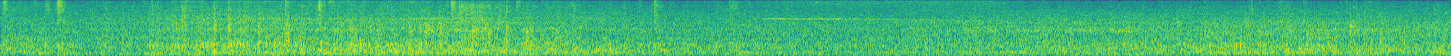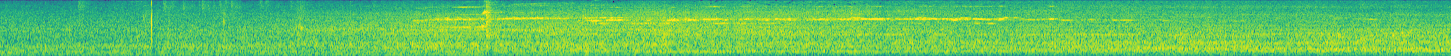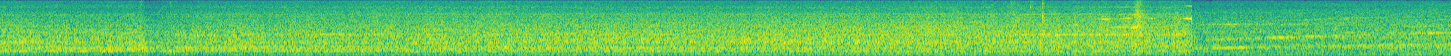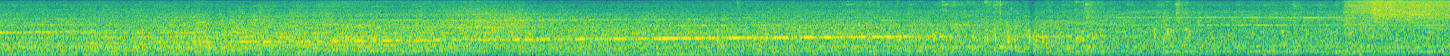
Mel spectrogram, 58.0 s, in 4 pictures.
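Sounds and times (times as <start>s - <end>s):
train rumbling on rails: 0.0s - 58.0s
thin high squeal: 18.7s - 25.8s.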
